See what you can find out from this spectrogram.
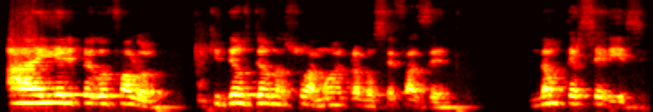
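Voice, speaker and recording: A man with a Brazilian Portuguese accent, his voice on the high side, expressive and fairly quick, tells a personal story as an interview guest. He acts out quoted dialogue with shifting voices, recorded in an echoey room with slight background noise.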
